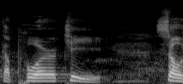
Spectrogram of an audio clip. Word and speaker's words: Pu'er: it is coming up in typical Chinese pronunciation Mandarin pronunciation it's called poor tea but with your typical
